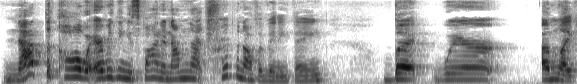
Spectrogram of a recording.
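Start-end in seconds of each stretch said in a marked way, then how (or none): none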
